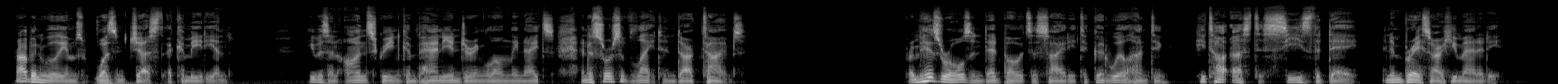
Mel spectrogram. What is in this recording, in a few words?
narration; Robin Williams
